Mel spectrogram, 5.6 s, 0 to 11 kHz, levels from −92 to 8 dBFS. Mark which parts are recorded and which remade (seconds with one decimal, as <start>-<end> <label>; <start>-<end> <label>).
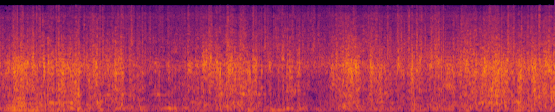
0.0-0.4 recorded; 0.4-3.8 remade; 3.8-4.5 recorded; 4.5-5.6 remade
